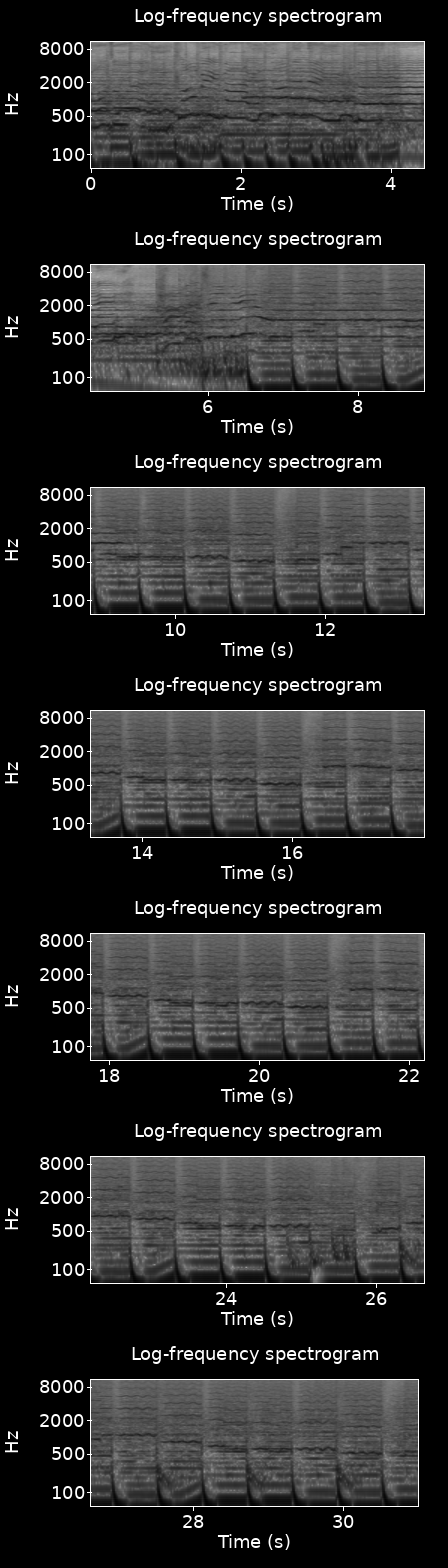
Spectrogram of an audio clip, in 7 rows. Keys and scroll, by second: 0.0-3.7 typing, 19.8 w, 21.8 ., 22.9-29.3 typing.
